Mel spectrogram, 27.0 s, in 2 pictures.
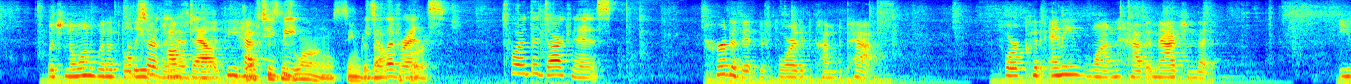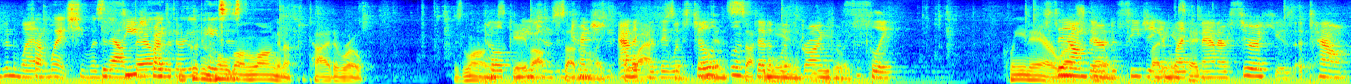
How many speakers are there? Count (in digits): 3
